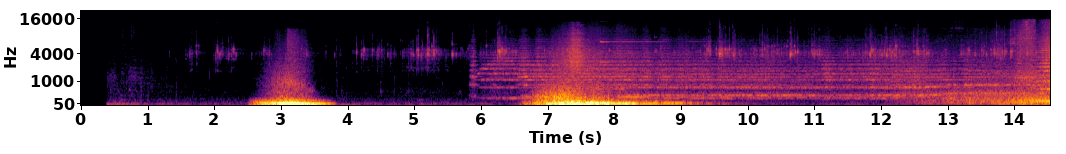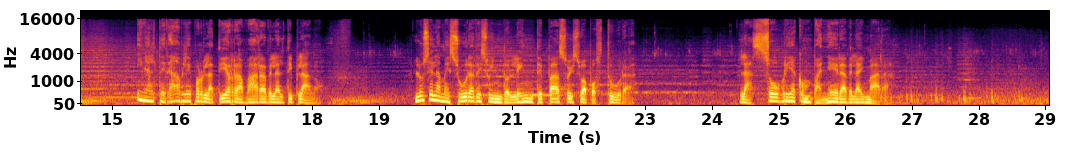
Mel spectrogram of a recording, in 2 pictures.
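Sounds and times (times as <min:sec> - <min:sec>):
deep whoosh: 0:02.6 - 0:03.8.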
